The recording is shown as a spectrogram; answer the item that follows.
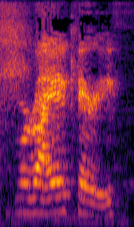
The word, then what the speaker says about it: Mariah Carey: Bueno, descobrim-ho, ho hauríem de pronunciar així. – Mariah Carey. – Repetim? – Com som? – Mariah Carey. – Ara bé, Mariah Carey. – Mariah Carey. – No, Carrie no.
